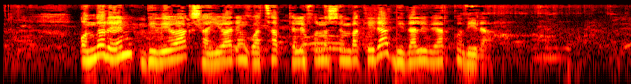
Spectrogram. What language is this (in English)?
Basque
